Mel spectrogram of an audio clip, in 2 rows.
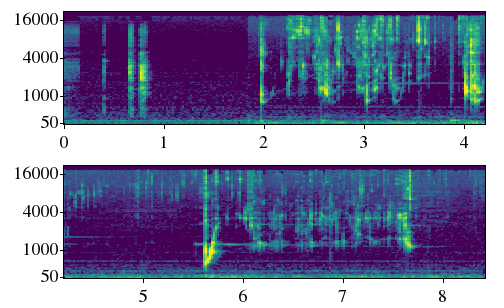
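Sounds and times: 
drinks poured into glasses: 1.9s - 8.4s.

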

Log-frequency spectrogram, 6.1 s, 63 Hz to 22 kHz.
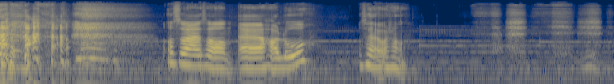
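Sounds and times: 
laughter: 0.0s - 0.9s
person imitating creepy heavy breathing of a phone caller: 0.6s - 1.6s, 4.7s - 6.1s
speech: 0.9s - 4.2s, 5.1s - 6.1s.

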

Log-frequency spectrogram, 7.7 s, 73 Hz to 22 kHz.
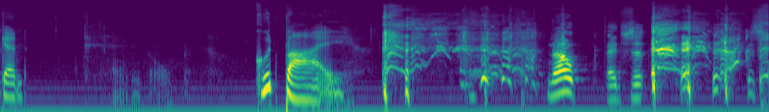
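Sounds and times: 
speech: 0.0s - 0.4s, 2.6s - 4.8s, 5.5s - 7.6s
man coughing into the microphone: 6.5s - 7.6s.

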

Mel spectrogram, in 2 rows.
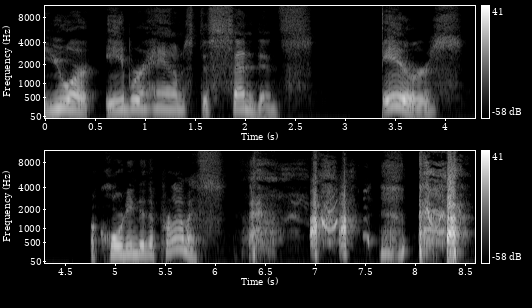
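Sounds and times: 
speech: 0.0s - 2.7s, 3.4s - 4.2s, 4.8s - 8.5s
person coughing harshly: 6.4s - 8.5s.

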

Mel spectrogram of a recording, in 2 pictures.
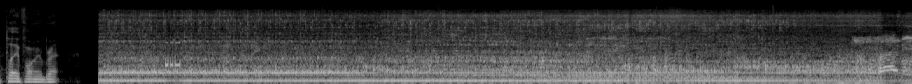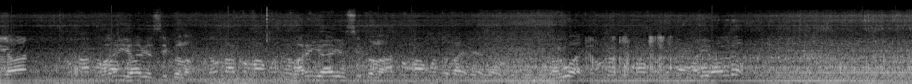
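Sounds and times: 
speech: 0.0s - 0.8s, 10.3s - 17.4s
car engine idling at a traffic stop: 1.0s - 18.2s
voices: 8.6s - 16.6s.

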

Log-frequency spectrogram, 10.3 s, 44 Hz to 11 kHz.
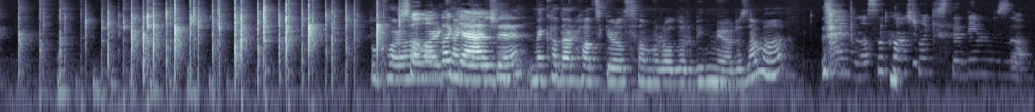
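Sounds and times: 
small group hand clapping: 0.0s - 4.4s
speech: 3.9s - 8.0s, 8.7s - 10.3s.

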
